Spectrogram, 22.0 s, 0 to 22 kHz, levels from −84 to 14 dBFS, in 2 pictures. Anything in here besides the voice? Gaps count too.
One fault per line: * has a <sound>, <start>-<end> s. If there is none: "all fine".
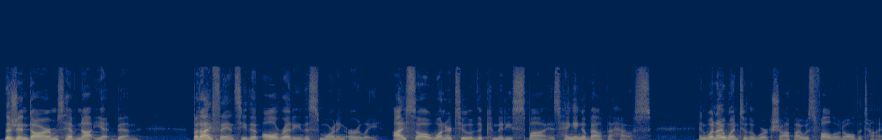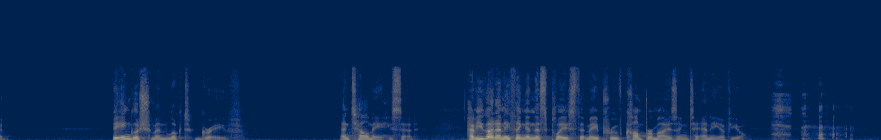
* has a laugh, 20.7-21.7 s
